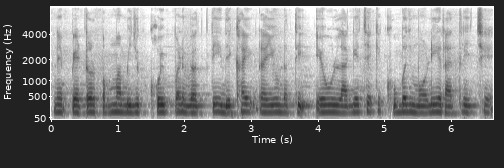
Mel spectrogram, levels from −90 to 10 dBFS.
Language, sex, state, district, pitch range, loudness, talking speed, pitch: Gujarati, male, Gujarat, Gandhinagar, 140-150 Hz, -17 LUFS, 180 wpm, 145 Hz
